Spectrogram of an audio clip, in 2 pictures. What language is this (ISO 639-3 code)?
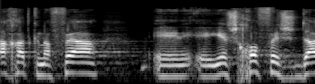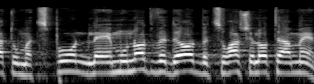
heb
